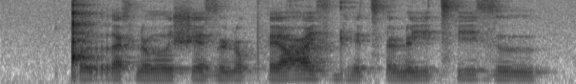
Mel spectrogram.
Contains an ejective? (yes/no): yes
